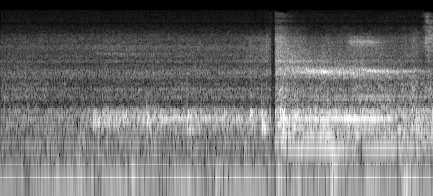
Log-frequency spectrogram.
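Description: TV series soundtrack score played through a laptop speaker: quiet at first and slowly building, then an abrupt cut about four seconds in to a louder held drone of steady tones.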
